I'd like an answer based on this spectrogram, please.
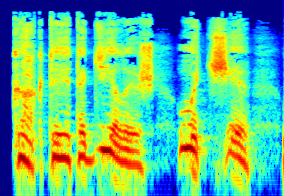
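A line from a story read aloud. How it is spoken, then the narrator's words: Amazed exhale. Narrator (Russian): выдохнул пораженный Святослав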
